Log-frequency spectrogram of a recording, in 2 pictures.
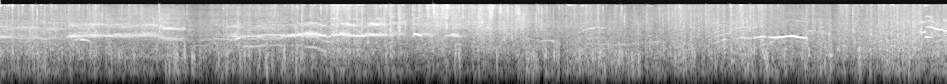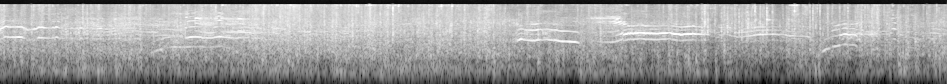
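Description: A young boy screams with excitement close by.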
